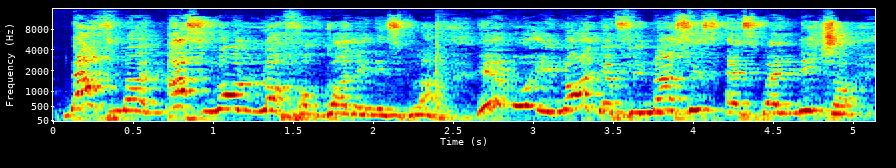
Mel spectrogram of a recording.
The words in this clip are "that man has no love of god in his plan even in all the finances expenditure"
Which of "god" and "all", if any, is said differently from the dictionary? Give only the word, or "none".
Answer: none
